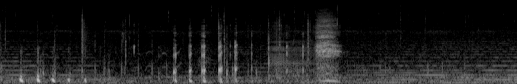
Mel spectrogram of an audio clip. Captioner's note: chuckles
